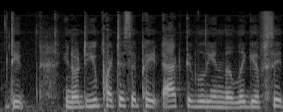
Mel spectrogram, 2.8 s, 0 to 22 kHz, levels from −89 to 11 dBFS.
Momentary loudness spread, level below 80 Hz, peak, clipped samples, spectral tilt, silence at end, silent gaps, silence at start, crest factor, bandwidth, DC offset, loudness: 5 LU; -60 dBFS; -14 dBFS; under 0.1%; -4.5 dB/octave; 0 s; none; 0.05 s; 16 dB; 15 kHz; under 0.1%; -31 LUFS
